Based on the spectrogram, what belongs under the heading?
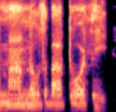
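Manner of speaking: hushed, low secretive murmur; whispering. Retold or imitated. Brother warns brother that Mom knows, whispering. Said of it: "all that whispering".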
